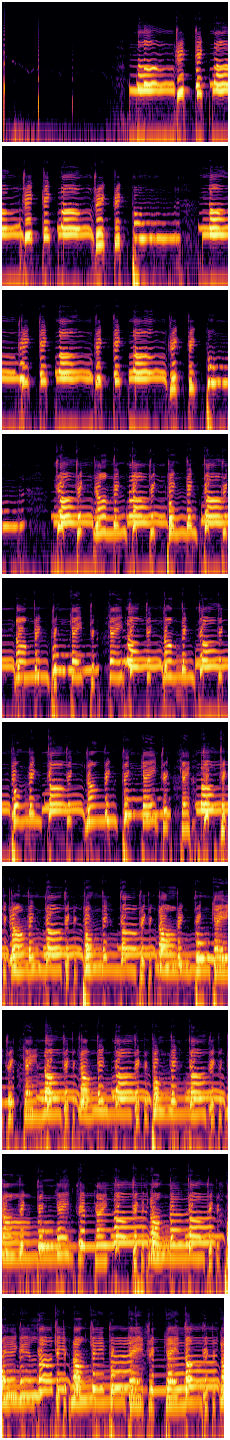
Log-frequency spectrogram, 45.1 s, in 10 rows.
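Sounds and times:
soprano alto tenor bass choir singing: 2.5 - 13.0, 14.6 - 45.1.

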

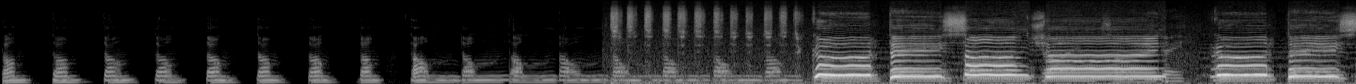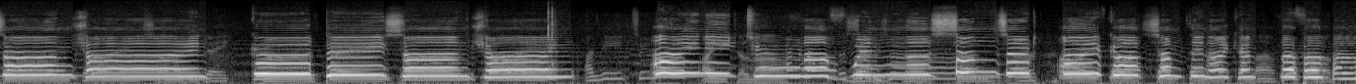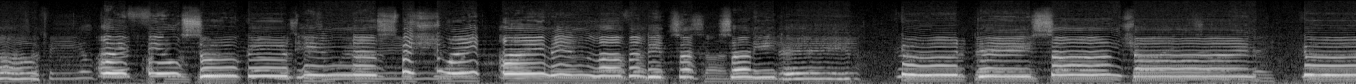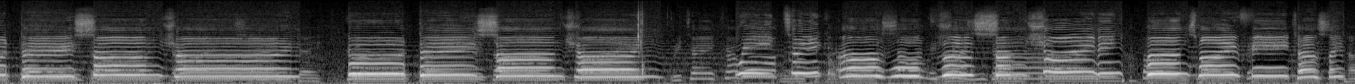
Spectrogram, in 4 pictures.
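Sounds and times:
choir with soprano: 6.0 - 54.2.

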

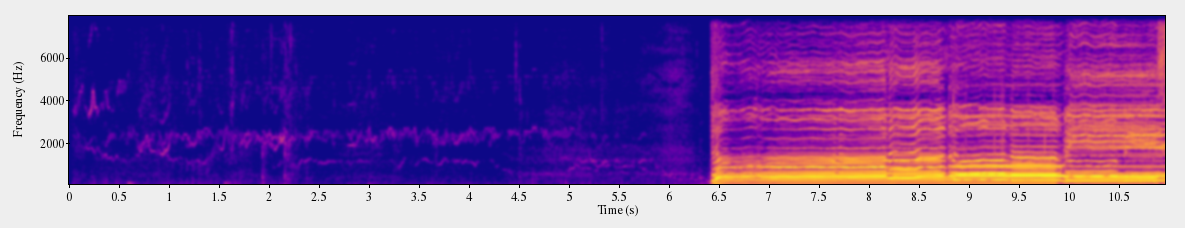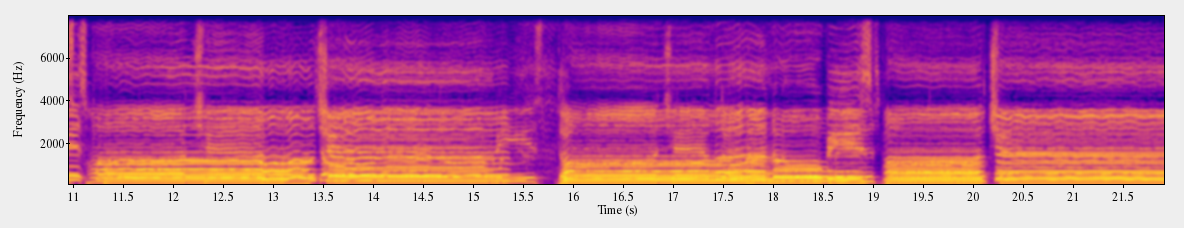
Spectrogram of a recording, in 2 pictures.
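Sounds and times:
SATB four-part choir singing: 6.4 - 21.8.

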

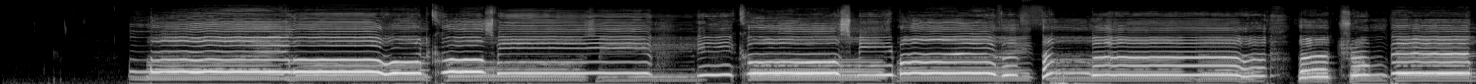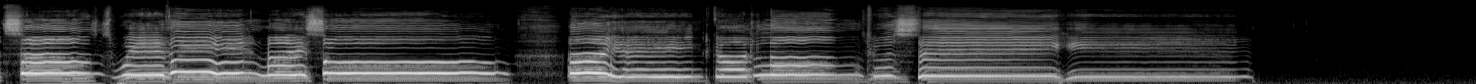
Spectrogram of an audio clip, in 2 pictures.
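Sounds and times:
choir with soprano: 1.3 - 19.9, 20.5 - 27.3.

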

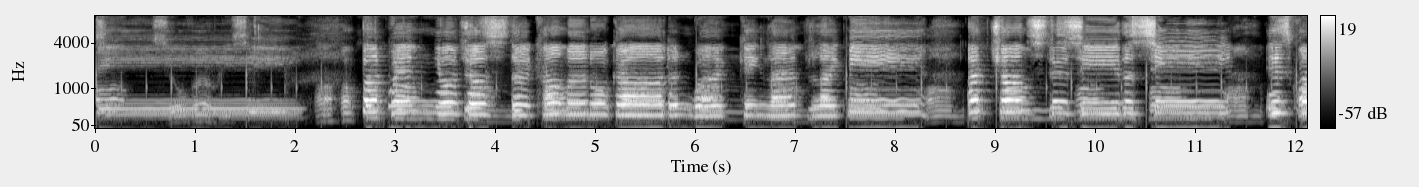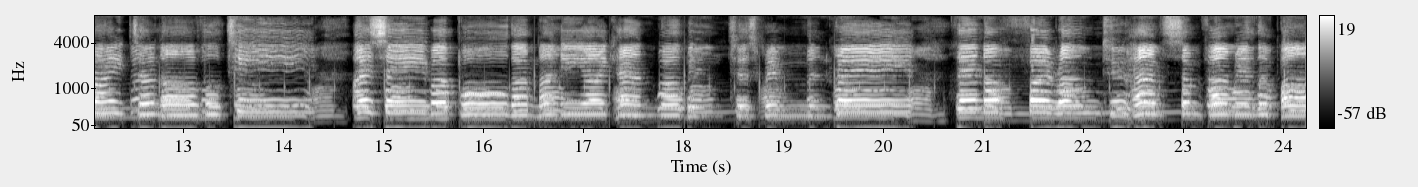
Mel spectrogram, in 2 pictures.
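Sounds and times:
alto choir singing: 0.0 - 24.2.

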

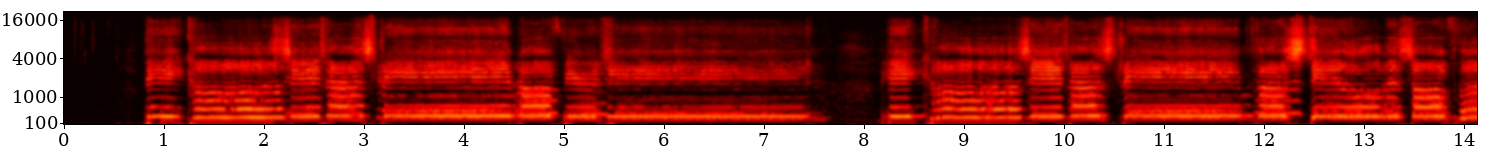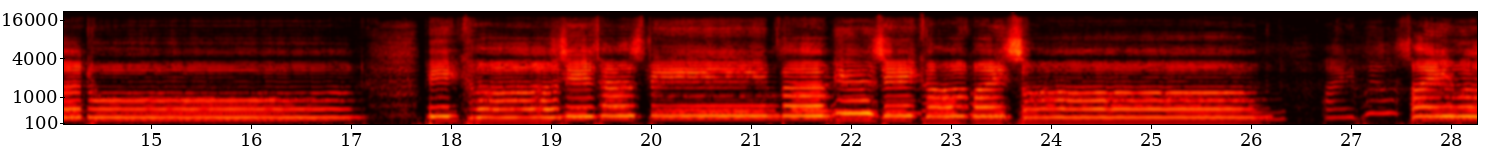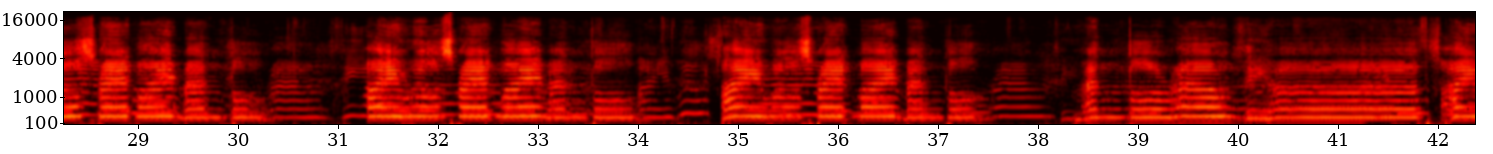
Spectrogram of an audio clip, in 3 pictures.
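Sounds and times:
choir singing in F: 0.8 - 17.1, 17.8 - 42.3.

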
